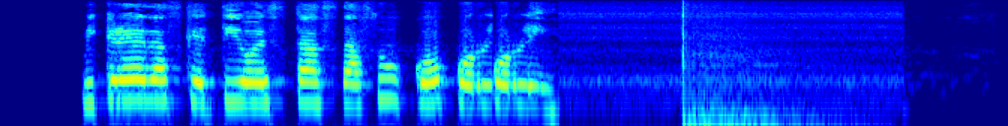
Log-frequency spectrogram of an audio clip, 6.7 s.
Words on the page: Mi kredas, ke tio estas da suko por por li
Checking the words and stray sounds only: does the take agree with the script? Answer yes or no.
no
